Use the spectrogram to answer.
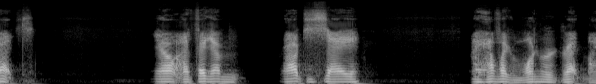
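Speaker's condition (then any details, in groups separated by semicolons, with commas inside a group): Cerebral palsy; present from birth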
